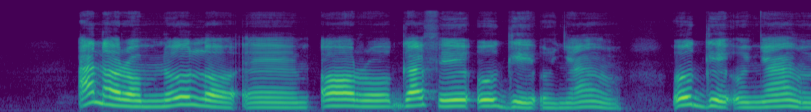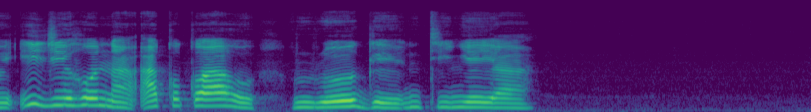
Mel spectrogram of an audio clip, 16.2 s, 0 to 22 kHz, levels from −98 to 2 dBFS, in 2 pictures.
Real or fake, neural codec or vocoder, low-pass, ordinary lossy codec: fake; vocoder, 44.1 kHz, 128 mel bands, Pupu-Vocoder; 14.4 kHz; none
